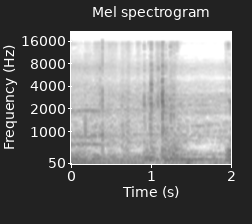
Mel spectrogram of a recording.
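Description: Pickup truck engine idling as a low steady hum that fades about one and a half seconds in, with a few light clicks about a second in.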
